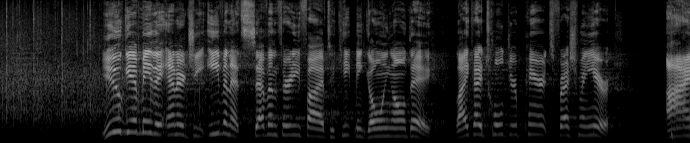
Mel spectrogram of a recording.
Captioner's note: applause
